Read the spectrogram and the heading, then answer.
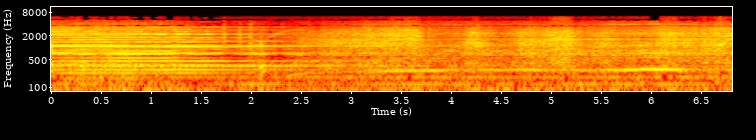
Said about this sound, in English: Turn that vacuum cleaner off for a minute, will you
